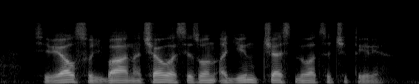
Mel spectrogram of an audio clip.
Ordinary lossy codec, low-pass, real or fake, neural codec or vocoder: MP3, 48 kbps; 7.2 kHz; fake; codec, 16 kHz, 0.3 kbps, FocalCodec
